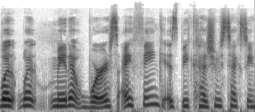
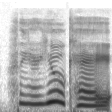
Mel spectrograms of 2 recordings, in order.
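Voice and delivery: gentle mom; 6 semitones higher, 5 dB quieter than usual. Retold or imitated. Mom comforting softly.

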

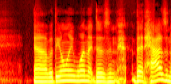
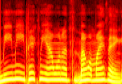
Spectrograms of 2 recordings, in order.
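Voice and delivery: mock-eager, higher, pleading "me, me, pick me"; whiny crowd; 6 semitones higher than usual. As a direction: imitate a needy crowd begging to be chosen. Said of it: "a sea of people going".

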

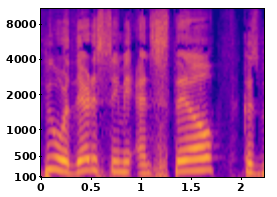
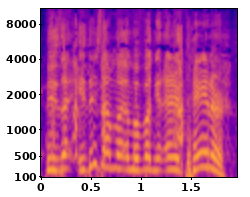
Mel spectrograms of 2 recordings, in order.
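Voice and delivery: normal talking voice

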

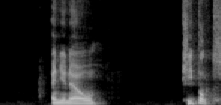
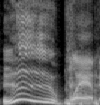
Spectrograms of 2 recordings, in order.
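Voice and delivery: mock surprised gasp and blam; 9 semitones higher, 5 dB louder than usual.

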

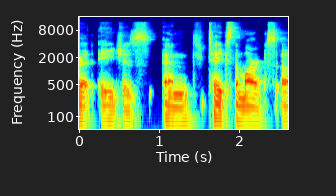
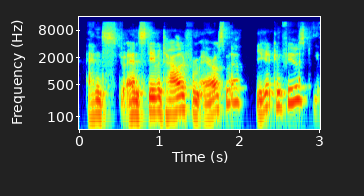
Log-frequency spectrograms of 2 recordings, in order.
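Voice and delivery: teasing disbelief; 5 semitones higher than usual. Real, not acted.

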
